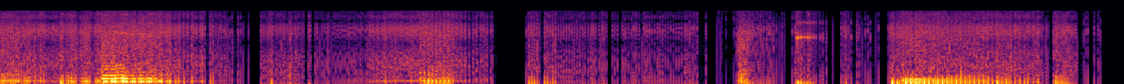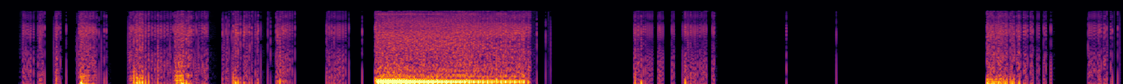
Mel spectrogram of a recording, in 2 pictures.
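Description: An electric guitar plays loud, ringing notes in short bursts.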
